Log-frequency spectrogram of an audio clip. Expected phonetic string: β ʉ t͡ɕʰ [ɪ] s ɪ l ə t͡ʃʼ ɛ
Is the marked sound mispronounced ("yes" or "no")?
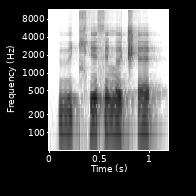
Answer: no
